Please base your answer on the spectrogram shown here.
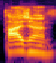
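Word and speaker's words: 파전: Yeah, pajeon. That's a good one too. Oh, yeah. You're pronouncing it well, man.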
